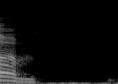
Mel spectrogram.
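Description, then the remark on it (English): A loud yawn at 11:30 with a voiced, downward-sliding tone that fades after a moment into near silence and faint breathing. “I have to yawn loud.”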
